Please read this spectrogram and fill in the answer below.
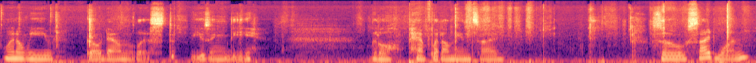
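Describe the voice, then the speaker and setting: Slow, soft-spoken woman doing ASMR. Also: fairly low pitch, background noise. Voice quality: soft, often whispery voice. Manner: relaxed, unhurried, chatty. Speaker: ASMR video creator showing a collection. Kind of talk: ASMR, slow casual show-and-tell.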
